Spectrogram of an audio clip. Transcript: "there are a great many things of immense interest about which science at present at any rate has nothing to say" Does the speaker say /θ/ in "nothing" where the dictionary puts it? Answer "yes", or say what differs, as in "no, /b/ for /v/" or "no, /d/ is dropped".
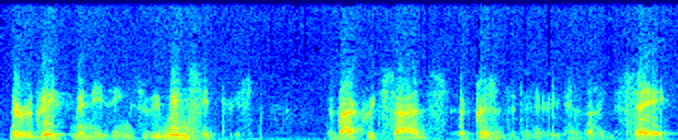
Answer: yes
